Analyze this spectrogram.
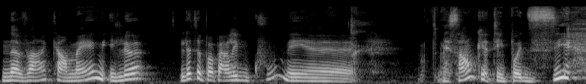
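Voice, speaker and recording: A woman speaks with a Quebec accent at a medium pitch, her voice swinging very widely up and down. She talks at a fairly slow pace with long, frequent pauses. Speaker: talk show host. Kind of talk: casual interview chat. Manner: hesitant, many fillers.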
